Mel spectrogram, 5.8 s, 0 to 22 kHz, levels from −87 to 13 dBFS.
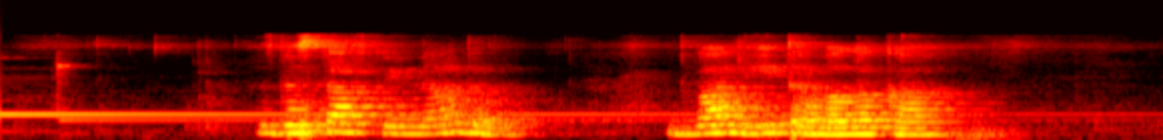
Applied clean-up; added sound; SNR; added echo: none; Doorbell; 17 dB; reverberation time 0.7 s.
